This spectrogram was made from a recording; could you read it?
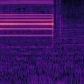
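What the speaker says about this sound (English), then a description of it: "Fire alarm test." A building fire alarm test sounds as a loud steady electronic beep tone with high harmonics, cutting off abruptly partway through, followed by quiet room noise.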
